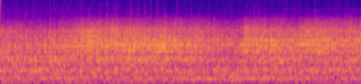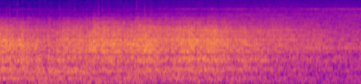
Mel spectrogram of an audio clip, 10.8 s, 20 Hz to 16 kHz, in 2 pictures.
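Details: Frontier Airlines Airbus A320 NEO, delayed, after a troubled start: the jet engine lights and settles into a steady, even roar with no surging or popping, a normal run.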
